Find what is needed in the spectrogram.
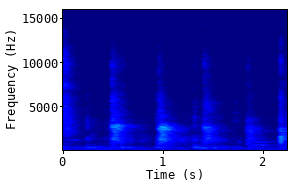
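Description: Four soft hand claps, about half a second apart.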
